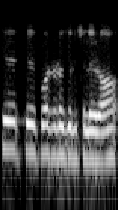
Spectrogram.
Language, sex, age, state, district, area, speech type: Tamil, male, 30-45, Tamil Nadu, Ariyalur, rural, conversation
